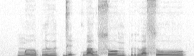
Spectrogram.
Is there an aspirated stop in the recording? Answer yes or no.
no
